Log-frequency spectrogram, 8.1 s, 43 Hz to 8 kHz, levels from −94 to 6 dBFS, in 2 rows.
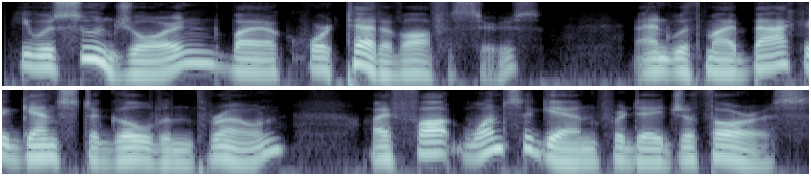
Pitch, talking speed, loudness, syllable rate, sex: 125 Hz, 180 wpm, -19 LUFS, 4.8 syllables/s, male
